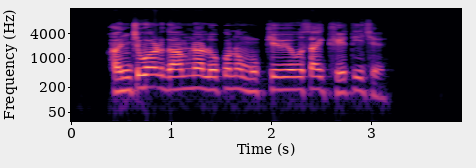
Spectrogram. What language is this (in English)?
Gujarati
